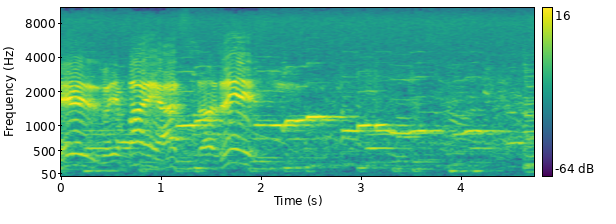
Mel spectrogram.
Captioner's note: speaks in foreign language; upbeat string music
